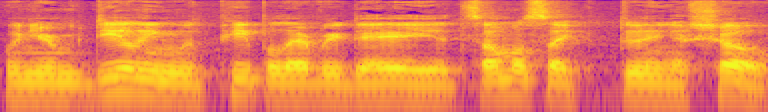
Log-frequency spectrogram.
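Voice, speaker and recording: Talking very fast, a man uses a fairly low pitch and fairly even intonation. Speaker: town crier and manager of visitor services. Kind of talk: interview answer. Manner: conversational, friendly, fluent.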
